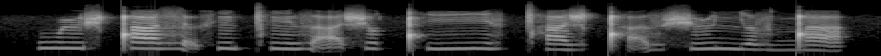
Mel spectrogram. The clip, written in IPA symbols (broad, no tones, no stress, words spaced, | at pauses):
wʉʃǃaɮə̰ xĩǀʰĩza̰ʃʊ ǃʰiːzǀʰaʒ ǃʰa̰zʃʉɲɤzŋ͡ǃa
